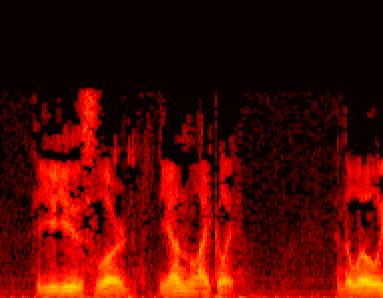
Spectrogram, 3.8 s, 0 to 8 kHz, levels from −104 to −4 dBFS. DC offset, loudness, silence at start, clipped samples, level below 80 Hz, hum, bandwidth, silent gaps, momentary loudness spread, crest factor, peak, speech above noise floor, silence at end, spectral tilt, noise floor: under 0.1%; -43 LUFS; 0.3 s; under 0.1%; -66 dBFS; none; 5.6 kHz; none; 12 LU; 18 dB; -26 dBFS; 26 dB; 0 s; -4.5 dB/octave; -67 dBFS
